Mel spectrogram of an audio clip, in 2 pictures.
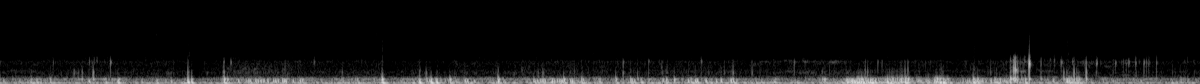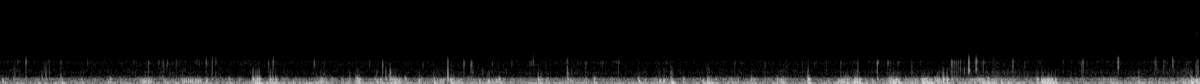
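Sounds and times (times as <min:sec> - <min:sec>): stomach gurgling: 0:00.0 - 0:24.0.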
